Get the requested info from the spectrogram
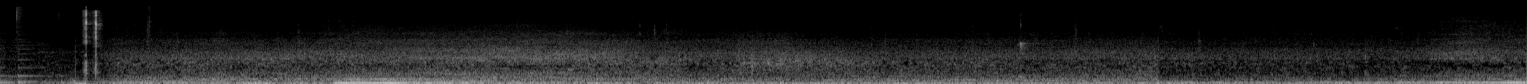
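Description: City street traffic: a steady rumble of cars on the road, swelling louder as vehicles pass about four seconds in and again near the end. A single sharp click about a second in.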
